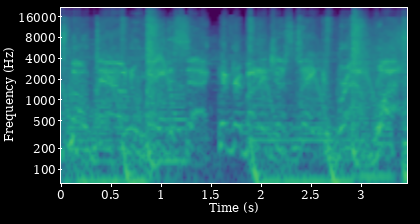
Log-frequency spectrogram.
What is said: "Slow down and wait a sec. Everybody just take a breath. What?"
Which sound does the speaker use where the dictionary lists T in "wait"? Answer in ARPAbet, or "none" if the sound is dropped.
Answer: none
